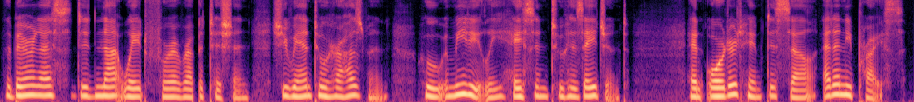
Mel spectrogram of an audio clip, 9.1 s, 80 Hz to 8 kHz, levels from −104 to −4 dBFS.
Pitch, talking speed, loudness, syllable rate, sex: 195 Hz, 175 wpm, -19 LUFS, 5.7 syllables/s, female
